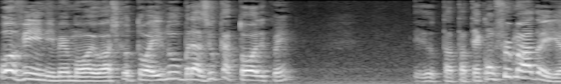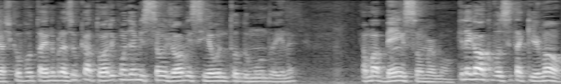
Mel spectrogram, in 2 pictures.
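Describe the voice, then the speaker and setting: Pitched fairly high for a man, this male voice races along at a very fast pace, somewhat breathy, with lively intonation. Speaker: catechism teacher. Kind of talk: religious instruction livestream. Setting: Instagram livestream at home.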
